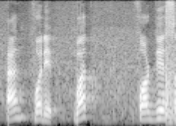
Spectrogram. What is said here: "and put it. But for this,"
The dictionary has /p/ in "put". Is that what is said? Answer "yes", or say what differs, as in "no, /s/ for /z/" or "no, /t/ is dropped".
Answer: no, /f/ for /p/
